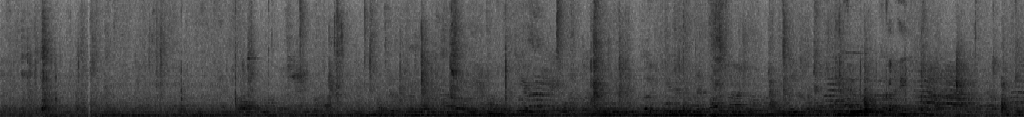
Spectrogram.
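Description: Children chatter and talk quietly nearby in a room.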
